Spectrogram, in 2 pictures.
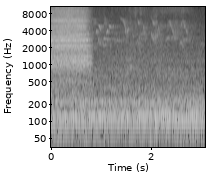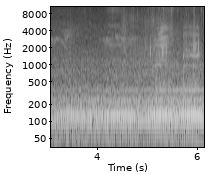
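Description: A long breath blown into a smoking tinder bundle to coax its ember into flame, a steady hiss lasting about a second, followed by a quiet background with faint high chirps.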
